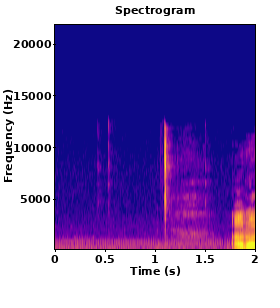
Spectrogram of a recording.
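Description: A single sharp computer mouse click about a second in, with fainter ticks just before it, over low room noise.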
